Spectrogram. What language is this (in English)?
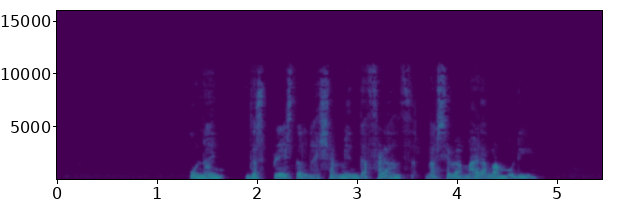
Catalan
